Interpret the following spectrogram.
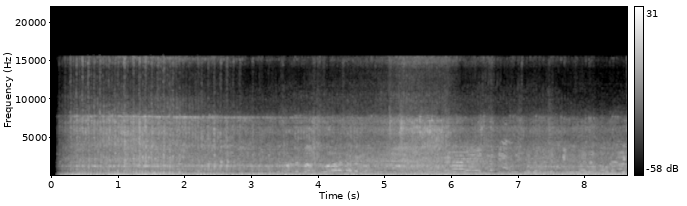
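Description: Steady street noise with an engine running, and men's voices talking from about halfway through.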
